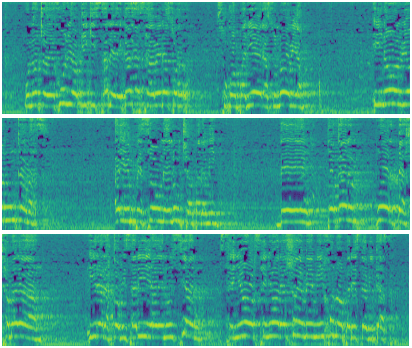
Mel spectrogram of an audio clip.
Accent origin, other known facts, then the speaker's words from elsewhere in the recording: Villa Lugano, Buenos Aires, Argentina; de Villa Lugano, Villa 20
